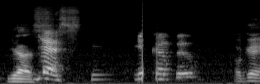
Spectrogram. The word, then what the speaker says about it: Kubfu: part of the DLC, and that is Kubfu. I think is how you pronounce his name. Yes. Yes. Yeah, Kubfu.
